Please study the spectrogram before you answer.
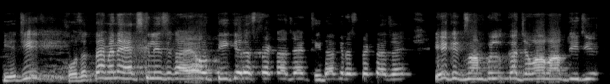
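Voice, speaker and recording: High-voiced male physics teacher. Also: fairly quick, creaky, a bit bright, poor audio. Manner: calls students "beta", quizzes them, adds playful sound effects. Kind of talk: live online class.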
